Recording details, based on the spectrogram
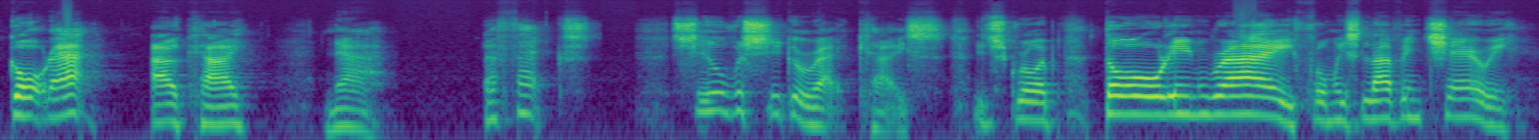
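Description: A brisk, clipped man rattles off a list of someone's belongings, as a narrator puts him on. His voice sits a little higher than plain talk and bounces from item to item. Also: expressive, pushed and bright, clear, resonant tone, exaggerated voice.

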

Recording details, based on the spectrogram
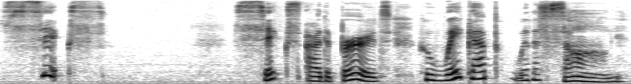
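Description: An American woman reading a counting book aloud to young children as a teacher, in an encouraging, sing-song, deliberate way. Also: on the low side, lively intonation, husky, low-quality recording.

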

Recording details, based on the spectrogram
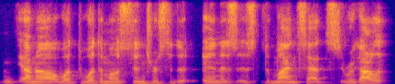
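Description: A man's voice: medium pitch, little pitch movement, brisk, fairly bright tone. A man in the audience of an online lecture, putting his question insistently and repeating himself as he goes. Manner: repetitive, insistent, circling his point. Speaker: audience member asking questions.

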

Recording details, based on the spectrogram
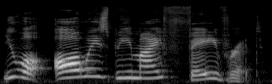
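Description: A woman acts a little boy full of earnest admiration in a children's tale. He speaks up eagerly in a high, bright voice with lively pitch. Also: takes it slowly, exaggerated voice. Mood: adoring. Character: earnest, adoring small boy.

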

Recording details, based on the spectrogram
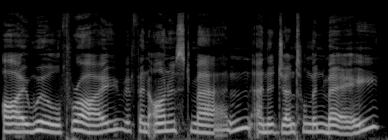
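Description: A brave scarecrow turned gentleman, voiced by a woman reading aloud, talking in a stout, steady way. He sits lower than the narrator and slower. The recording is dry. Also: dry recording. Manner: stout and courageous.

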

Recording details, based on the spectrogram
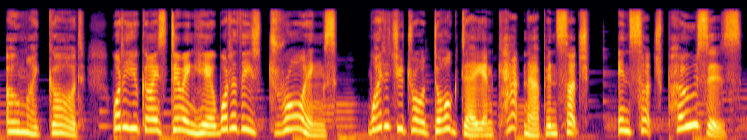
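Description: Woman as a lively, curious young cartoon chicken boy. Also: sits high, a little slow, few pauses, faint music behind. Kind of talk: amateur comic dub voice acting.

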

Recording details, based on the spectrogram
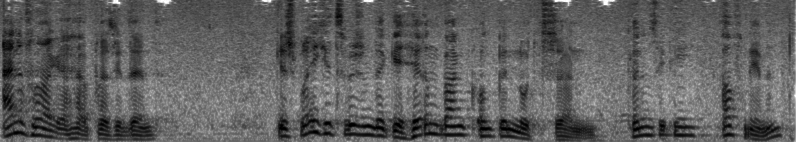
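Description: A man's voice: fairly high pitch, wildly swooping pitch, slow pace, gravelly, darkish tone, a little hiss or hum, full character voice. An actor playing an attentive male investigator in a radio play, asking pointed, inquisitive questions. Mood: probing. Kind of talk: German radio play acting.

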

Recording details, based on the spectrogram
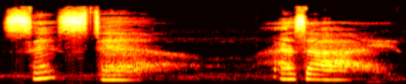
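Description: A woman as a slow whispering vampire. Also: fairly high pitch, steady tone, husky. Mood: hypnotic. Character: seductive female vampire feeding on the listener. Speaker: ASMR roleplay performer. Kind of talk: ASMR roleplay. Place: dark room with backdrop.

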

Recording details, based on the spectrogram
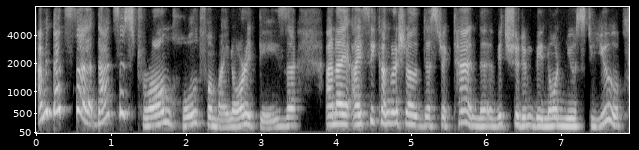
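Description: A woman's voice: medium pitch, sing-song, moderate pace, slightly rough. A woman hosting an online interview, chatty and meandering as she asks her guest questions. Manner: chatty, frequent fillers and restarts.

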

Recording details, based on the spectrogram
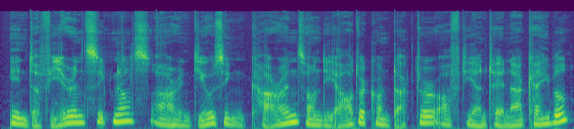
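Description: A man narrates a technical tutorial in a measured, explanatory way. His delivery is slow, with a lively, moving pitch and a noticeably husky tone. The voice-over is scripted and closely miked. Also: no room sound. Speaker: presenter of an electronics tutorial channel.

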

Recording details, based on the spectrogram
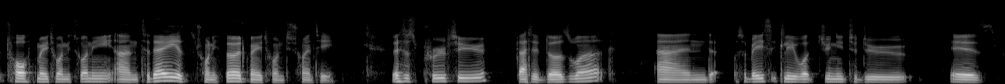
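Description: A man's voice: medium pitch, clean tone, no echo. Man giving an informal tutorial, dull dry sound. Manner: informal, unscripted, rambling. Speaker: YouTube tutorial host. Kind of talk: casual software tutorial, talking through screen steps.

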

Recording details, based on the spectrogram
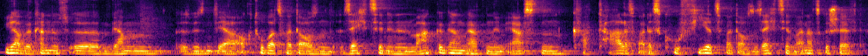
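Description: A middle-aged man with a deep, low voice talks conversationally, as a guest being interviewed. The room is echoey and leaves a long reverb on his words. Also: steady tone, brisk, few pauses. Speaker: company co-founder, interview guest.

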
